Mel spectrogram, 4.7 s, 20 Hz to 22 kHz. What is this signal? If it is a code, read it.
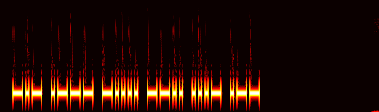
Morse code, heard as a keyed tone, about 37 wpm, 700 Hz. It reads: KJ6ZVW
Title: Speed Racing - USA Call Signs 30wpm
